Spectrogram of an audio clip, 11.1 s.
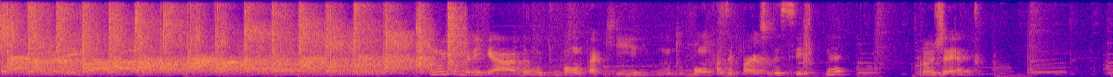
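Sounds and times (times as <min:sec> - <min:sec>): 
group applause: 0:00.0 - 0:04.7
speech: 0:05.0 - 0:10.0.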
